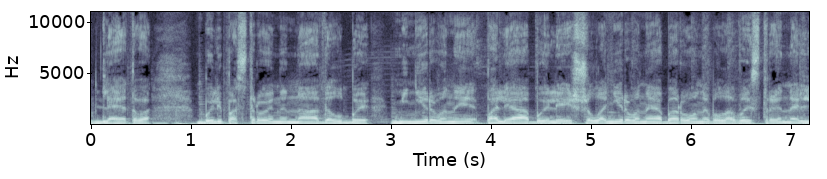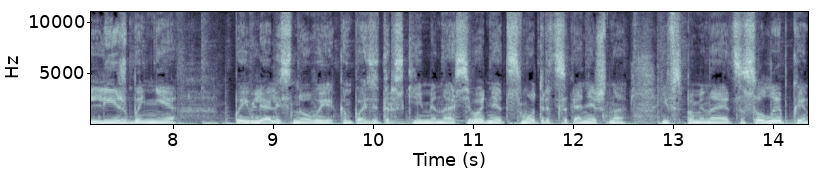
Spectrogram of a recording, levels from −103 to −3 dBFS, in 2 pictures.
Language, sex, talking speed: Russian, male, 115 wpm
